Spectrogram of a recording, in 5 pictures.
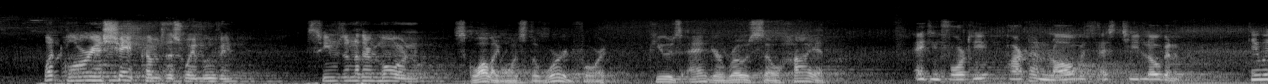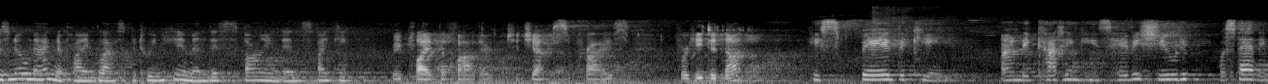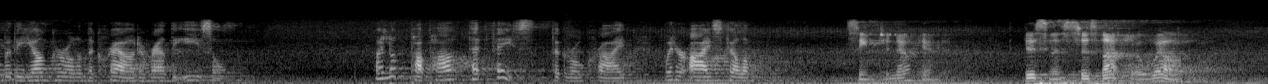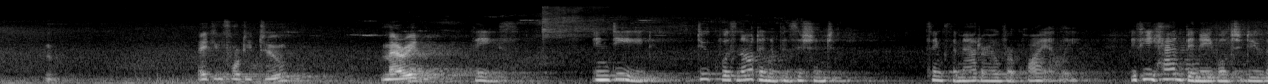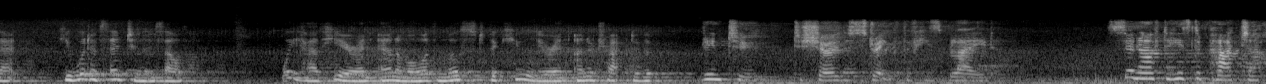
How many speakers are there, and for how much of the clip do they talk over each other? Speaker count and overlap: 7, no overlap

